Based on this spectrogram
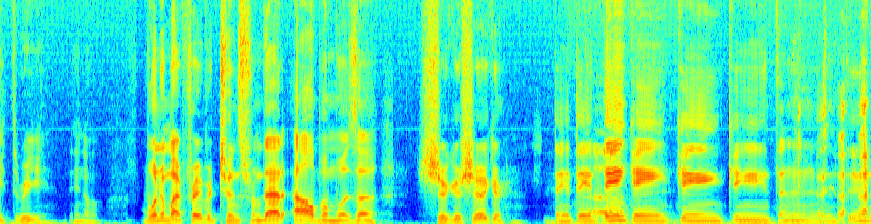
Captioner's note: ting, ting, ting, ting, ting, ting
